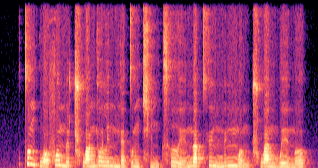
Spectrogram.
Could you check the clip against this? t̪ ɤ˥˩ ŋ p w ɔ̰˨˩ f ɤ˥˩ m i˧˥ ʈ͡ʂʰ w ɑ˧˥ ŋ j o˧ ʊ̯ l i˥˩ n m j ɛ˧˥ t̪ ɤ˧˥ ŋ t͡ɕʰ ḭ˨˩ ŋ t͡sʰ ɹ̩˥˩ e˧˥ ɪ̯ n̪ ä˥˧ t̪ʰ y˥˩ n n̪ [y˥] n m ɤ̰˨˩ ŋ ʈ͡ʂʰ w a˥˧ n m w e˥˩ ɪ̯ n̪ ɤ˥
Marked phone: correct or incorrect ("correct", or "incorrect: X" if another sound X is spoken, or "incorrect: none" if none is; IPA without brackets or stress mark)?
correct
